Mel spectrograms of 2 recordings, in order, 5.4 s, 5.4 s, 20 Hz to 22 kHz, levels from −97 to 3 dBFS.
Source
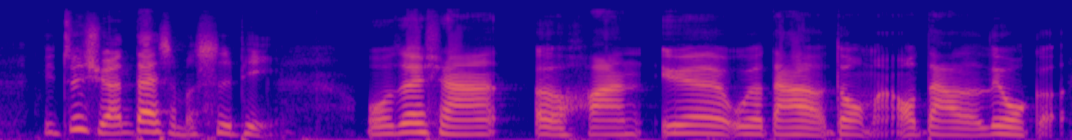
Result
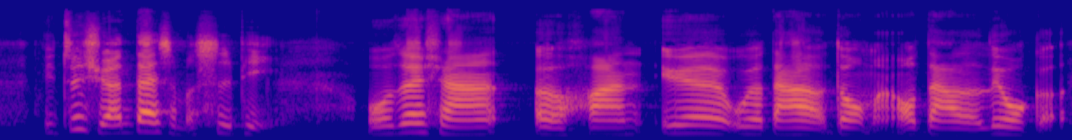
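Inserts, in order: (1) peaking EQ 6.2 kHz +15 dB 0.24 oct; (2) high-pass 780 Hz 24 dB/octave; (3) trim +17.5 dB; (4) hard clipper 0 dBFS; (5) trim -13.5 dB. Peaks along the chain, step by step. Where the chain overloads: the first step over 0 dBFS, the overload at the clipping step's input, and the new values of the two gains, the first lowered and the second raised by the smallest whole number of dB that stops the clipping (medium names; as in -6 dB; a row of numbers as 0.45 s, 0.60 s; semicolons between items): -22.5 dBFS, -22.0 dBFS, -4.5 dBFS, -4.5 dBFS, -18.0 dBFS; nothing clips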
